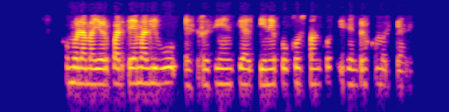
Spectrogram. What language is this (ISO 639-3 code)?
spa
